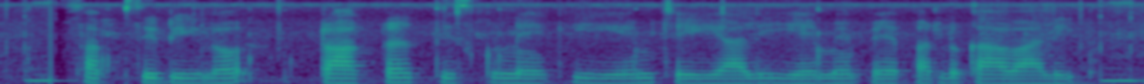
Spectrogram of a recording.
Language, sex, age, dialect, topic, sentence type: Telugu, female, 18-24, Southern, agriculture, question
